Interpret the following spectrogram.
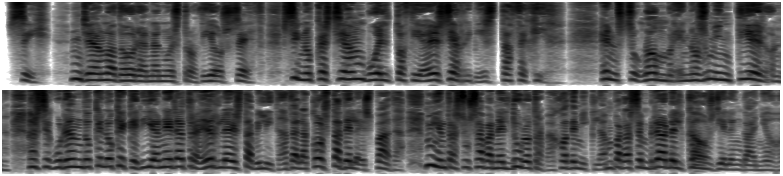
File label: female, videogames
